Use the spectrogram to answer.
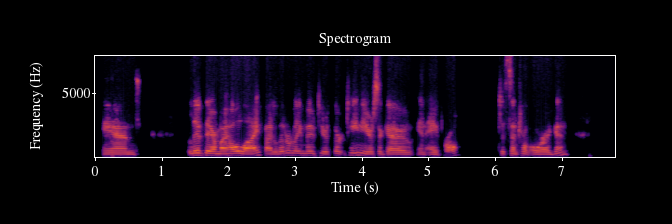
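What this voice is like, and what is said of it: North Carolina accent. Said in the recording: “I'm from North Carolina, as I'm sure you picked up on the accent.”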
